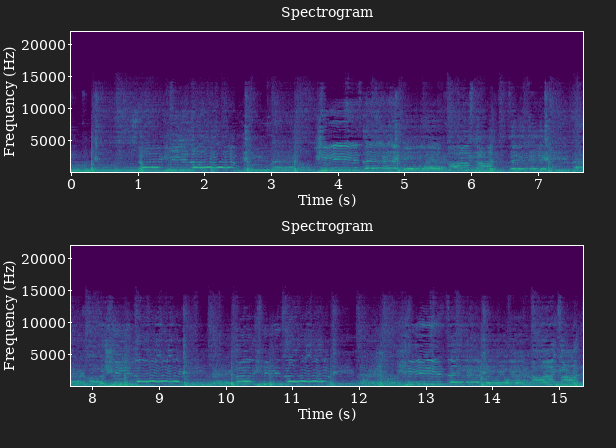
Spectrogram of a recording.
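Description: Gospel praise team of women singing into microphones over a live band with drums, the sung lines wavering with vibrato.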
